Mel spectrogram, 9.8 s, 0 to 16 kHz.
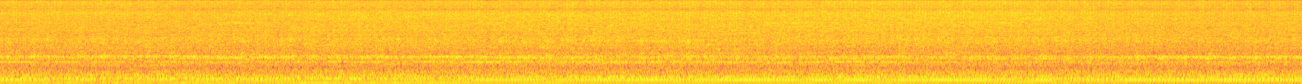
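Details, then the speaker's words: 2002 Chevrolet Camaro SS convertible V8, clean underside: deep steady burble at idle, even and unbroken, no ticking or knocking; normal idle. "Sounds good, looks good underneath there, no surprises."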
